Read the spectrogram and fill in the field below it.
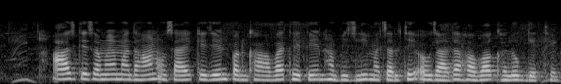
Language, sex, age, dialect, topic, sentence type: Chhattisgarhi, female, 18-24, Western/Budati/Khatahi, agriculture, statement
